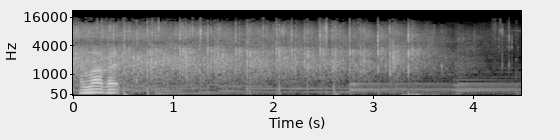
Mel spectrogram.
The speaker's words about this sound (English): Bless you, man. Good job. Give him a hand.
